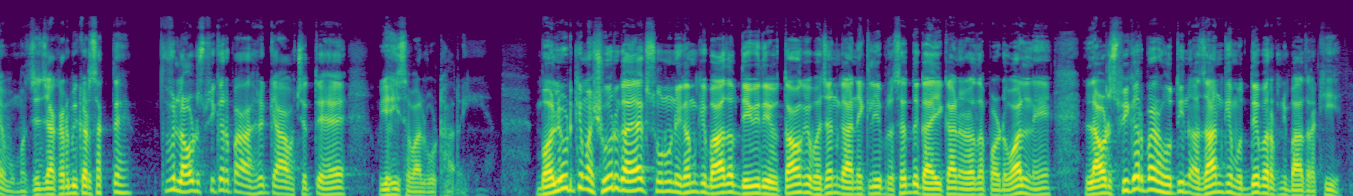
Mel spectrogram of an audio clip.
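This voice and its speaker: A man explaining the news as a channel host, mixing in some English words. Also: mid-range voice. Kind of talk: news explainer commentary to camera.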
